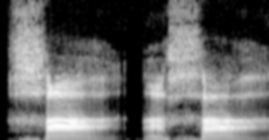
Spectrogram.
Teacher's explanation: Este nos indica que es el mismo sonido de la par porque se articula de la misma manera y está en la misma posición, pero es un sonido donde no vamos a vibrar, donde no vamos a hacer que nuestras cuerdas vocales resuenen. Simplemente vamos a dejar pasar el aire. Ja, ajá. Entonces, este sonido, si usted le pone atención, es casi como una H para nosotros.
